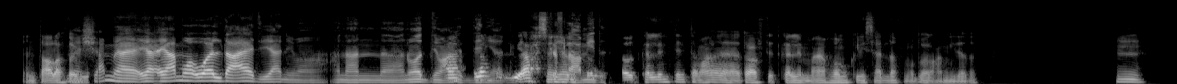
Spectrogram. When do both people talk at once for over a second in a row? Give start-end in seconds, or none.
4.5-6.1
